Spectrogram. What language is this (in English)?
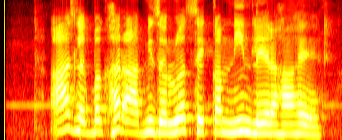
Hindi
